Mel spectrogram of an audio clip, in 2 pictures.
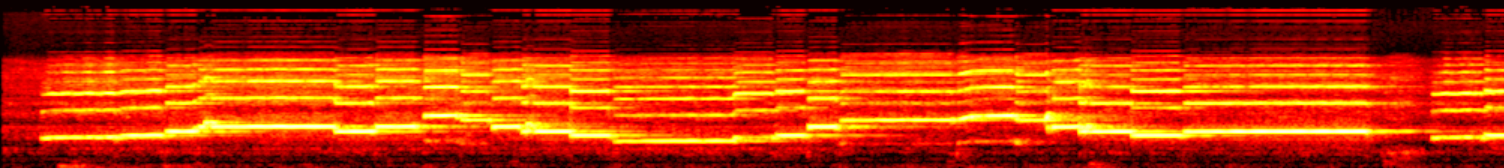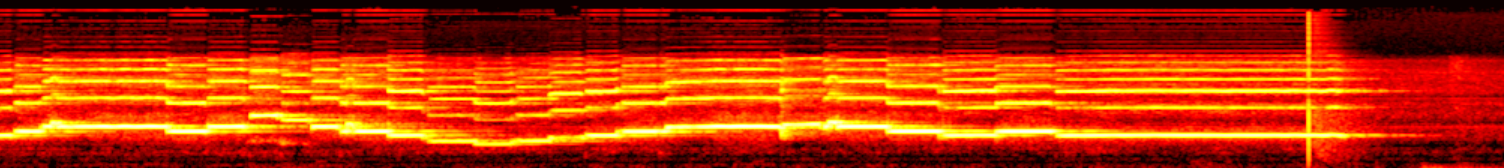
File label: susato oriole d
